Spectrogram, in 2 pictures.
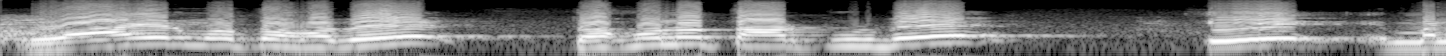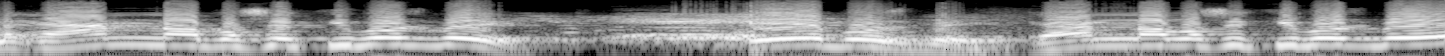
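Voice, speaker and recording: A man's voice: very high-pitched, noisy background. A male English teacher from Bangladesh giving a classroom grammar lesson, asking the class the same question again and again. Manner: drills the class with repeated questions.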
